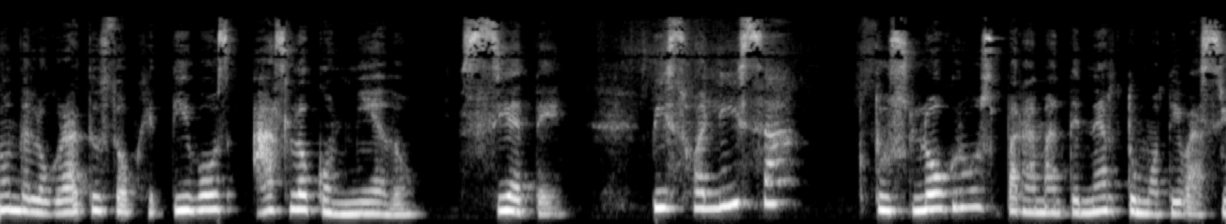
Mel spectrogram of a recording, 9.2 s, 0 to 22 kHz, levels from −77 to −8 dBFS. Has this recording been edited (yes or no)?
yes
